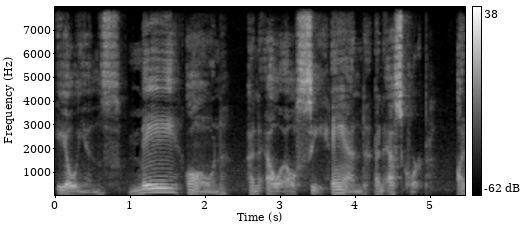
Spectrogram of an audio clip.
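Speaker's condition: No condition

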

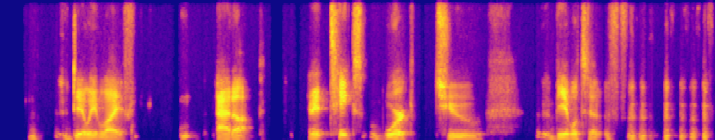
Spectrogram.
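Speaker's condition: Stutter; childhood onset, neurological and genetic basis, persists for life, no cure; recorded via zoom, video call lag makes turn-taking hard; blocking moments, daily speaking situations very difficult, anticipates stuttering in everyday moments; blocks

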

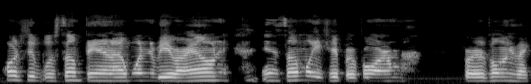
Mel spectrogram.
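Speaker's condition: Double hemiplegia cerebral palsy

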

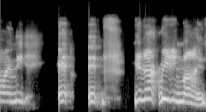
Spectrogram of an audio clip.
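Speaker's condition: Cerebral palsy; visible cerebral palsy

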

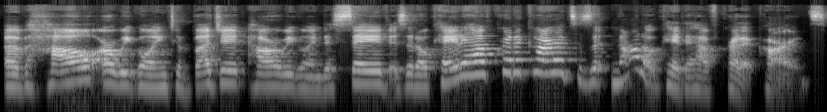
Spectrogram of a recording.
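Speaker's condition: No condition

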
